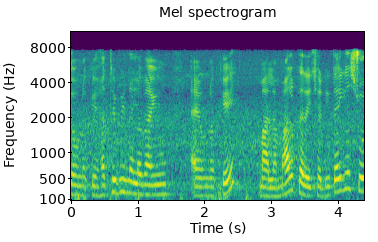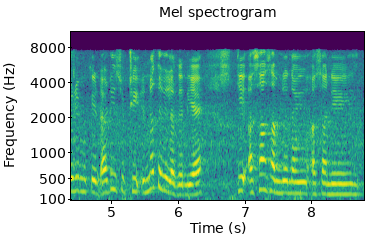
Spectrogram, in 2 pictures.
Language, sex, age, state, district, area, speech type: Sindhi, female, 45-60, Maharashtra, Mumbai Suburban, urban, spontaneous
